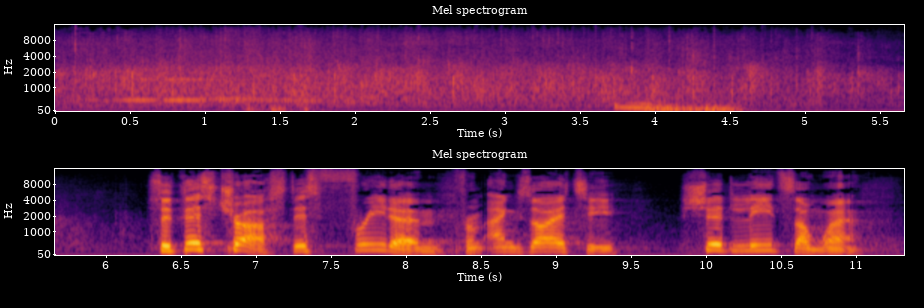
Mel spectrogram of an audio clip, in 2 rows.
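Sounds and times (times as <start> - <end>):
audience clapping in a large room: 0.0 - 6.3
speech: 6.4 - 11.1.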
